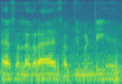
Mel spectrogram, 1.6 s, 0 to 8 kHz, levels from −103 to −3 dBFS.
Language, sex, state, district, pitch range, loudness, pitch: Hindi, male, Bihar, Samastipur, 120-130 Hz, -15 LUFS, 125 Hz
